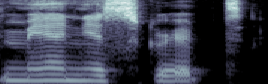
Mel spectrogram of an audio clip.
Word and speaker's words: Manuscript: with defining what does manuscript mean and it's pronounced Manny like a manicure plus scripting the combination of words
